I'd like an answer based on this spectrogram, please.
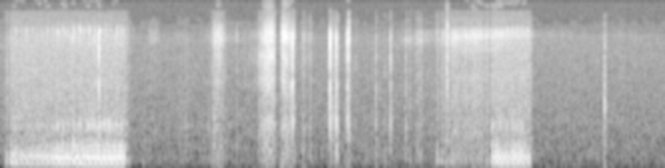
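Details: Black domestic cat sleeping indoors, snoring: a long rough rasping breath for about a second, then scattered soft clicks and rustles, then another shorter grating snore about three seconds later.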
